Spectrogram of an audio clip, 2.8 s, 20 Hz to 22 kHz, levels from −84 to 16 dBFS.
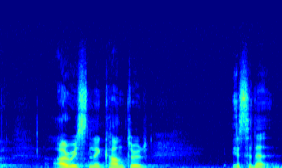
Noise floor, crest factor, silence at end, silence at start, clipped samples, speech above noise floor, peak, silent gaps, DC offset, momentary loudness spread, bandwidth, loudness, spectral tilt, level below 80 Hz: -64 dBFS; 24 dB; 0.05 s; 0 s; under 0.1%; 34 dB; -8 dBFS; none; under 0.1%; 16 LU; 19.5 kHz; -30 LUFS; -4 dB/octave; -74 dBFS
